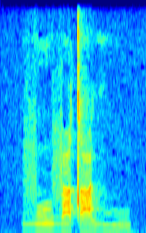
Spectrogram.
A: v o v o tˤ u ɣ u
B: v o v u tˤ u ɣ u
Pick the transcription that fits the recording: A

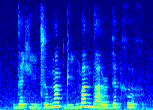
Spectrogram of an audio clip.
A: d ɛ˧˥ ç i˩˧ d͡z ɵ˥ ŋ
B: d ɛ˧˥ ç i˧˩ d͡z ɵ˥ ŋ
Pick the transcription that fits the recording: B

